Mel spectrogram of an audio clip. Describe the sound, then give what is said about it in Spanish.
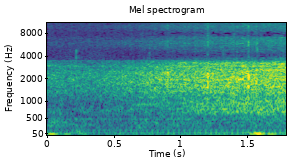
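Applause as the crowd gives an ovation to the Spanish basketball team at the 1984 Olympic silver medal ceremony: a dense, steady crackling wash of clapping with no distinct single claps. “Y el público ovaciona al equipo español.”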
